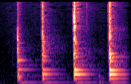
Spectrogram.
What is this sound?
Tom-Upstairs
Recorded in field a sound that could be used as tom drum
Please check up my commercial portfolio.
Your visits and listens will cheer me up!
Thank you.
field-recordings, sound, percussion, tom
